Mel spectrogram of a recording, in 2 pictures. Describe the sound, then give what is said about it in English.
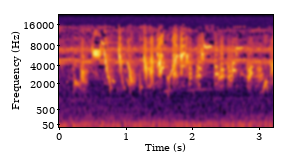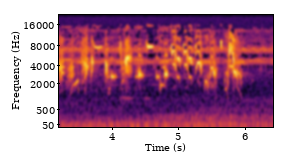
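A bobolink blurts out short snatches of its song in a busy run of high, bubbling chirps and twittering notes, faint over a steady low background rumble. “The bobolink has become careworn and fretful and blurts out snatches of his song.”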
